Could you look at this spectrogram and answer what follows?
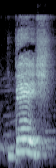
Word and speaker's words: beş: Jadi S-nya itu ada koma di bawah. Jadi pengucapannya she. Jadi kalau 5 itu bacanya beş karena S yang terakhir itu adalah she tanda kutip di bawah, tanda kutip koma di bawah. Jadi bacanya she. Beş.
